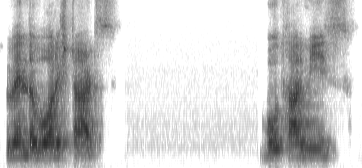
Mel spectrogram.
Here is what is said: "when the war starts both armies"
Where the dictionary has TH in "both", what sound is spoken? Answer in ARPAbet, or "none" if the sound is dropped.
T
